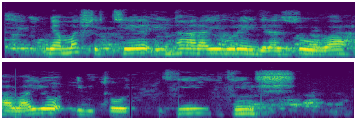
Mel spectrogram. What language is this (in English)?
Kinyarwanda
